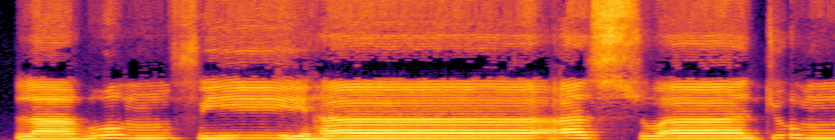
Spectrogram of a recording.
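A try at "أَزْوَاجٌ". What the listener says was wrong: azwajum. Nah, jangan jadi huruf sin ya. Azwajum Az. Nah, jangan as. Tahan aliran nafasnya. Kayak huruf Z, Ibu.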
